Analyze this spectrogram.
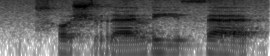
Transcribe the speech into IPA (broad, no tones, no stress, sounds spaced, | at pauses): t͡sʰ ɔ ʃ r æ l ɾ i θ æ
